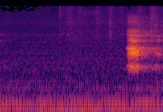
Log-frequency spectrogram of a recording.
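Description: A low steady hum, then about a second and a half in a brief shrill, voice-like cry.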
